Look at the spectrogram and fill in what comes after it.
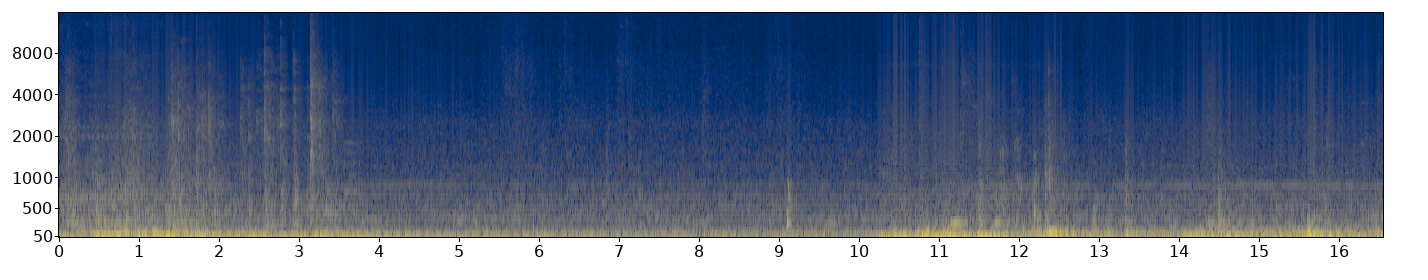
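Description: Inside a JR Kyushu 415 series electric multiple unit: the sliding doors close with a quick run of knocks and thuds in the first few seconds, then a steady hum. About ten seconds in, a louder low rumble builds as the train starts to pull away.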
